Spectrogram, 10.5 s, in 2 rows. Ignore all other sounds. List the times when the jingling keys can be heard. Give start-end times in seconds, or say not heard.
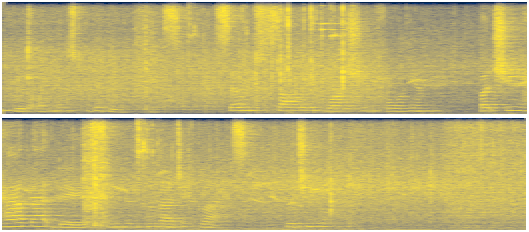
1.3-3.5, 6.0-7.0.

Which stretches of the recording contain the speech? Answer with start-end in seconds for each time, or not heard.
0.0-8.5.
